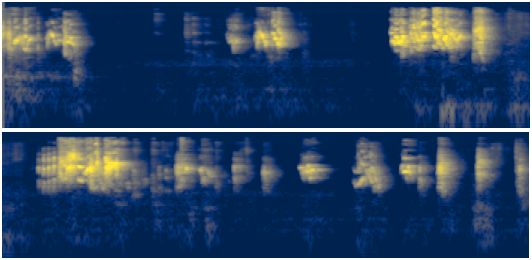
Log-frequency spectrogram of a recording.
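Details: Pet budgerigars chirping in short bursts of bright, scratchy warbles, with silent gaps between them. A dense run of chatter is followed by quick, clipped chirps roughly every half second.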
